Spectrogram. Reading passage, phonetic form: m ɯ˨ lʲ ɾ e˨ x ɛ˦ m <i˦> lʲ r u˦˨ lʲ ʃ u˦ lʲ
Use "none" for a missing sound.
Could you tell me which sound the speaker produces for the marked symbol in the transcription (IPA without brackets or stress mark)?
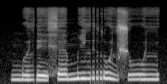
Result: i˦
